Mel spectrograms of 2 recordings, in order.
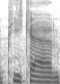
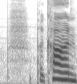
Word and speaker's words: pecan: adhering it to the pecan pie or pecan pie I was told that that's the proper way to say it and then uh I'm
